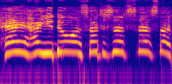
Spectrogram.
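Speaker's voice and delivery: very high, loud shouting. Acting out greeting someone in a loud club: demonstrating yelling over music. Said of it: "I'm yelling at you".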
